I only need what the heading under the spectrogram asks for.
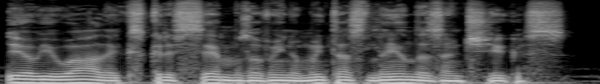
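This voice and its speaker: A man playing a genial, refined vampire nobleman with a gentle, measured manner, in an ASMR roleplay story. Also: fairly low pitch, little pitch movement, close to an everyday voice. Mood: reflective, wistful. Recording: music behind the voice.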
